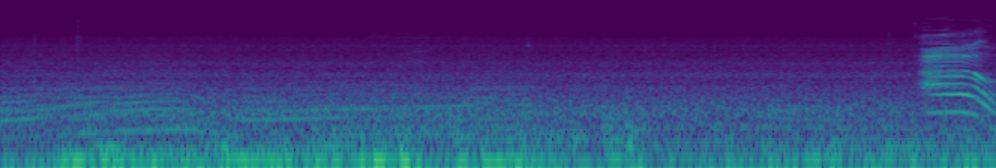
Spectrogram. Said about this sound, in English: I guess I know who's honking at me now. It's probably one of my buddies. They're probably driving the truck behind me, or they're driving a truck that I passed, and that's why they honk.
